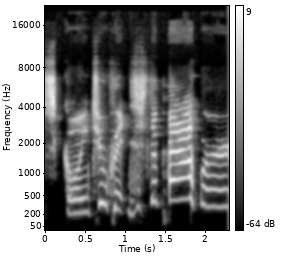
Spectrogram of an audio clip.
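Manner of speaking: high, loud, shrill, booming, sinister cackling voice. Voicing a laughing voice in a player's head: evil laughing voice. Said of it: "it's just kind of an evil laughter".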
